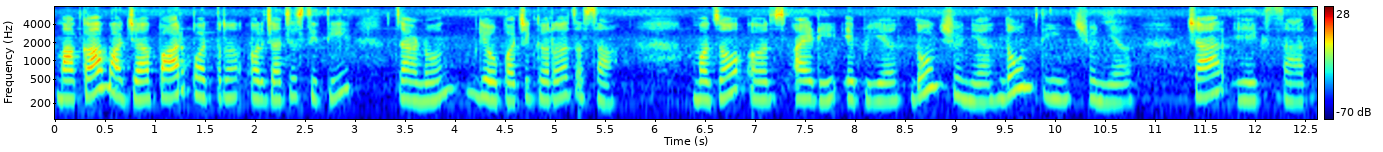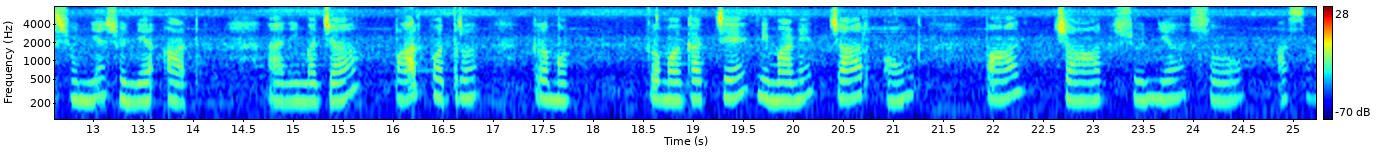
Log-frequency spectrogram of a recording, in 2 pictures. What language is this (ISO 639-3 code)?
kok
